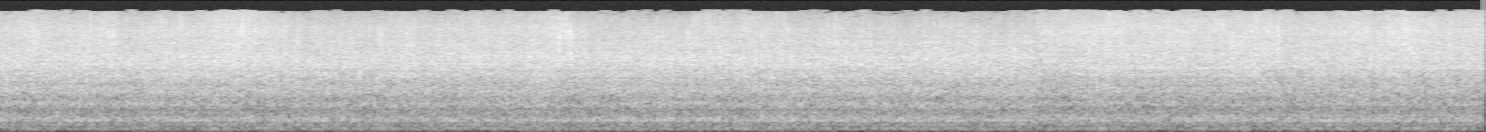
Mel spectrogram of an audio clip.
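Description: Potato strips and onion sizzling steadily in hot oil in a non-stick pan while being stirred with a spatula.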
